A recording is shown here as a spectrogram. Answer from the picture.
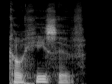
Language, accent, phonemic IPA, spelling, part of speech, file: English, US, /koʊˈhi.sɪv/, cohesive, adjective / noun, En-us-cohesive.ogg
- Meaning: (adjective) Having cohesion; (noun) 1. A substance that provides cohesion 2. A device used to establish cohesion within a text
